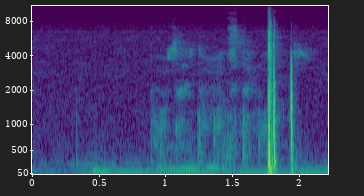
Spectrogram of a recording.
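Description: Faint whispering over a low hum, then two sharp clicks close together near the end, much louder than the rest.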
